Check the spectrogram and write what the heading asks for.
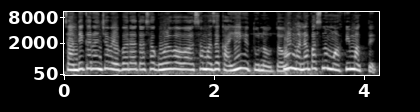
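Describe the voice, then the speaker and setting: A woman reads the lines of a meek young woman from a TV serial who pleads softly and apologizes. The voice is high and mellow. It is recorded dry and close. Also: fast, no room sound, lightly acted. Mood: pleading, apologetic.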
